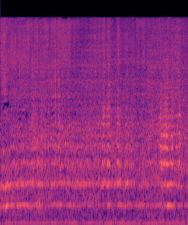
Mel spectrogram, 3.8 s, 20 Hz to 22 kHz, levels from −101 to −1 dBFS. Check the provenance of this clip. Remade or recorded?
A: remade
